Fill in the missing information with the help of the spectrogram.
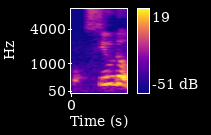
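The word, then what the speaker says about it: pseudo: वो क्या होगा, तो स्यूडो फोर्स पी से लिखते हैं। पी यहां साइलेंट है इसलिए एस ही प्रोनाउंसिएशन होता है, उच्चारण एस से आता है, लेकिन पी है यहां पर।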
